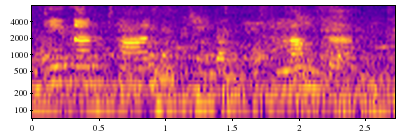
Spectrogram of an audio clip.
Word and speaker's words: Ginataang Langka: Ginataang Langka.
